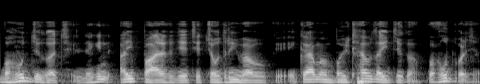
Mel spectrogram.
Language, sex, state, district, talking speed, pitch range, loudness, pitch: Maithili, male, Bihar, Madhepura, 250 wpm, 95-115 Hz, -17 LUFS, 100 Hz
